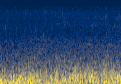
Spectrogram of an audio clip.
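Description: Steady outdoor wind buffets the microphone with a low, constant rumble, while water washes and laps. There are no voices, just a continuous, fairly loud wash of noise.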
